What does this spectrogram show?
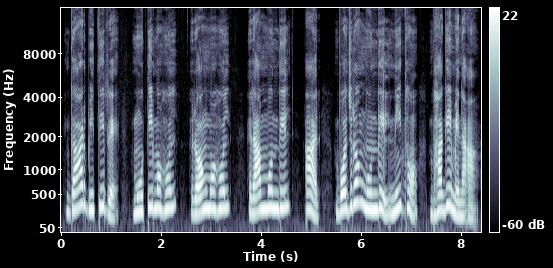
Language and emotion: Santali, neutral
